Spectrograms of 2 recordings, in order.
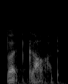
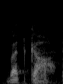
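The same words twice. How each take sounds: First: "But God" whispered, no voice. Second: "But God" dropped much lower and softer; low, quiet. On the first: Preacher hushing church on "But God", whispered. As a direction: breathe "But God" in a hush. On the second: Preacher repeating "But God" to church, low and soft. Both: Acted. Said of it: "always remember that wonderful statement".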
